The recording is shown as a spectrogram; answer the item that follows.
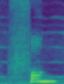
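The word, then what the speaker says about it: feng (蜂): Bee in Chinese pronunciation, feng, meaning bestow high office. And monkey, pronounced hou, means a marquis.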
